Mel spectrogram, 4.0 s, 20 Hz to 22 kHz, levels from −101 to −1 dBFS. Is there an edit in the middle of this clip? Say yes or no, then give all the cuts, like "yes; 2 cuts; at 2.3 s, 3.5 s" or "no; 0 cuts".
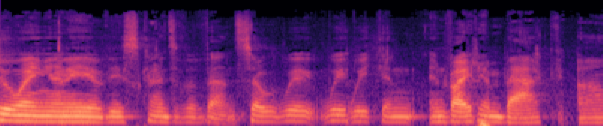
yes; 1 cut; at 2.3 s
